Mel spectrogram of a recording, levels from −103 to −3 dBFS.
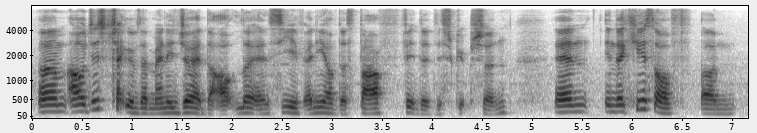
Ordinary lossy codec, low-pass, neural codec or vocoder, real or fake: none; 7.2 kHz; none; real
